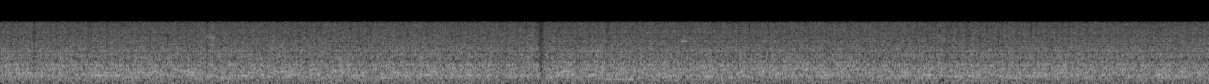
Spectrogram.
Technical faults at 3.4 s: echo leak

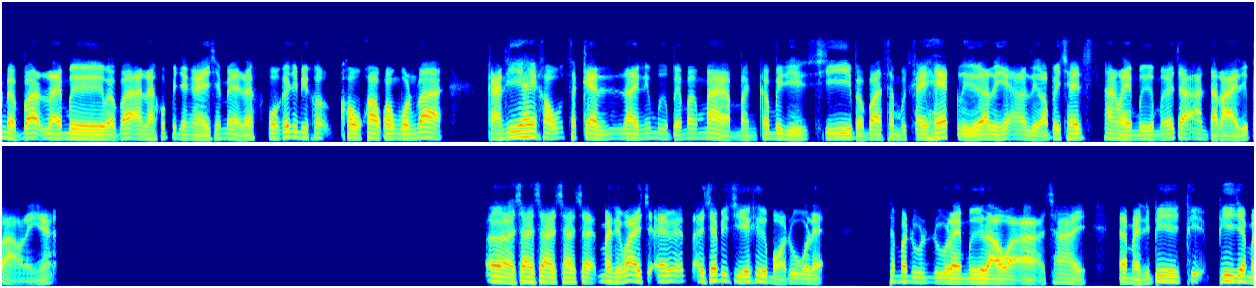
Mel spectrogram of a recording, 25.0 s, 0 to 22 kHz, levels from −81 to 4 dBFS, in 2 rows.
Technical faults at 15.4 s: none

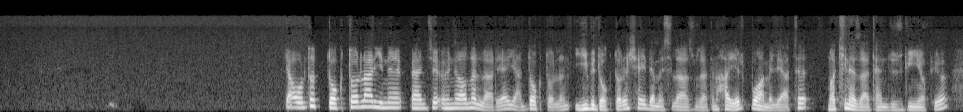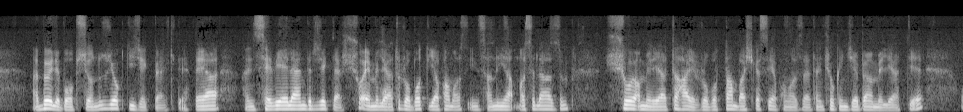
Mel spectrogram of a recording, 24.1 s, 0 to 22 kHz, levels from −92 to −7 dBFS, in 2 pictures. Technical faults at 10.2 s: background gated by the echo canceller

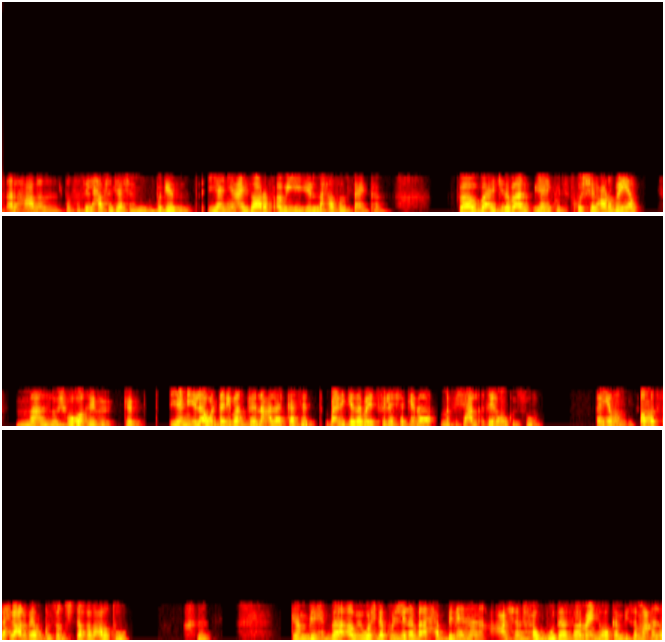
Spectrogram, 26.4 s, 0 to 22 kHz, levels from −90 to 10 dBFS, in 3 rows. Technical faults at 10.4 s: none

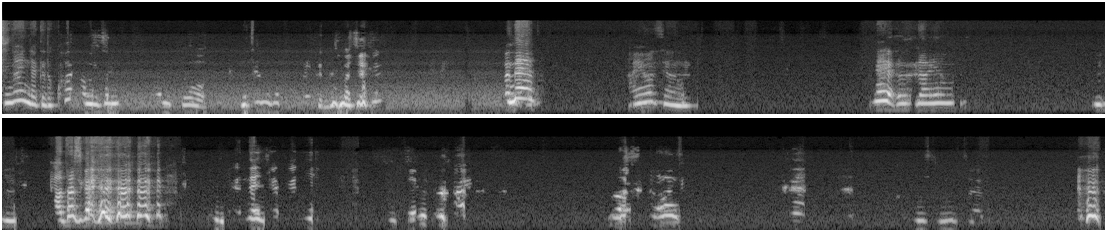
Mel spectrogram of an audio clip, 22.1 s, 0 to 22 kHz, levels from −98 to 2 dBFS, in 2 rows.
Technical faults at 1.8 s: other side's voice leaking through; speech suppressed in double talk

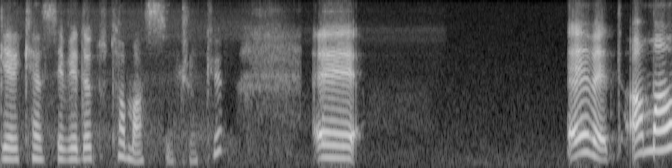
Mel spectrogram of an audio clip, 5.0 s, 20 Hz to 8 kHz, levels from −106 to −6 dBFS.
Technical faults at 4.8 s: none

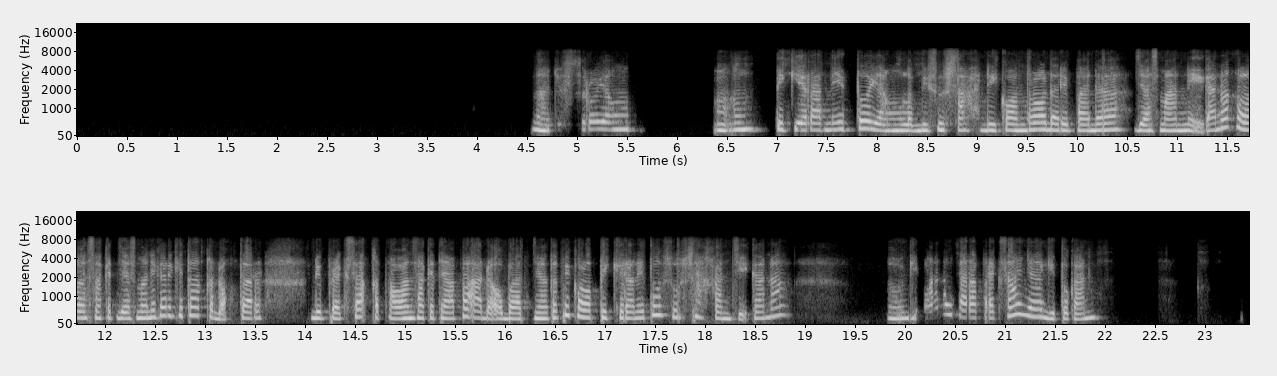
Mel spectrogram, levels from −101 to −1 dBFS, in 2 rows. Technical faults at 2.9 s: Opus voice compression

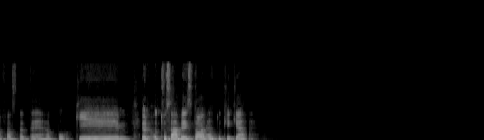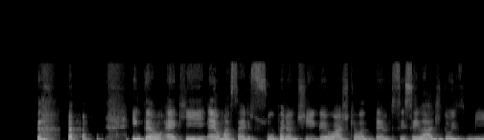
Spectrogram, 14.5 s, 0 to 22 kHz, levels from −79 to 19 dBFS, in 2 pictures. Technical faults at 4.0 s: call audio freeze

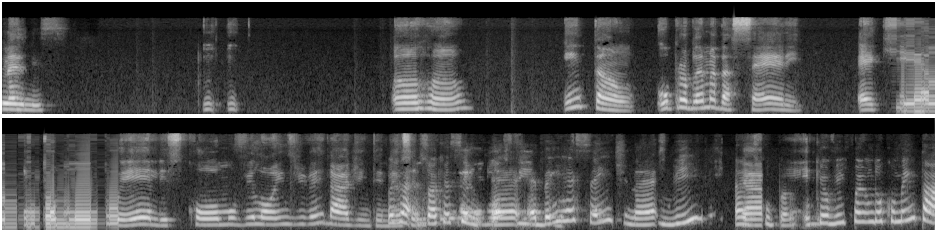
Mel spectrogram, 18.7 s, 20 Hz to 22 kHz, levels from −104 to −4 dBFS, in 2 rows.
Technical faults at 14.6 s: speech suppressed in double talk

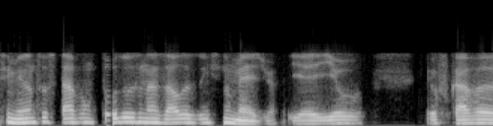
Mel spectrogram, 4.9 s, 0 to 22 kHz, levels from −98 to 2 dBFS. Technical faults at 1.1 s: packet loss with pitch repetition

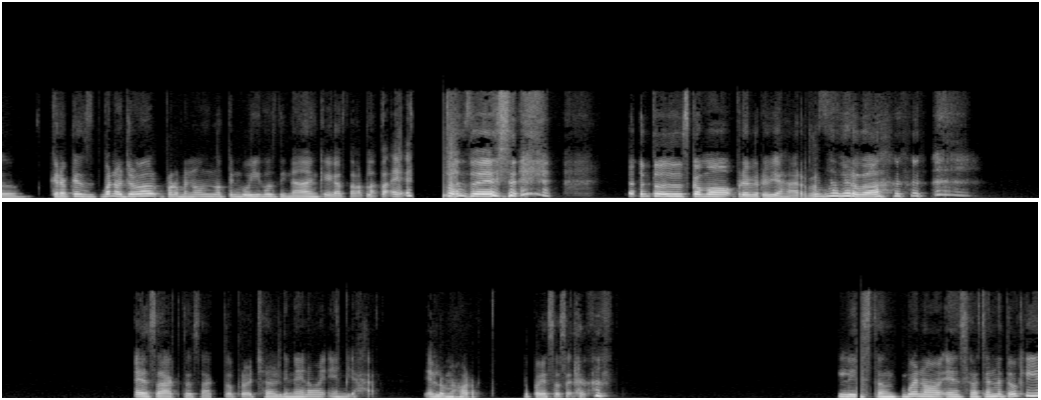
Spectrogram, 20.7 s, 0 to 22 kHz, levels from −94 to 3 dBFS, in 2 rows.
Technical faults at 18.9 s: intermittent contact

